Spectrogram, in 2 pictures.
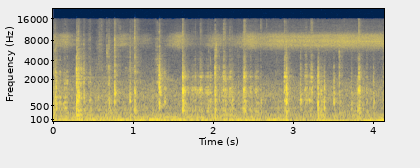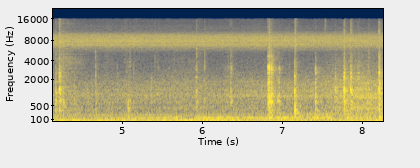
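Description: Plastic parts click and tap as a gloved hand works inside a laptop.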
